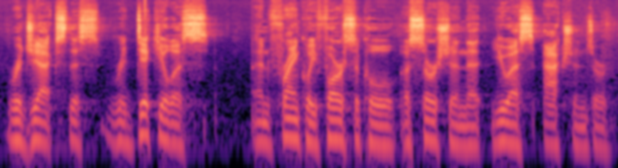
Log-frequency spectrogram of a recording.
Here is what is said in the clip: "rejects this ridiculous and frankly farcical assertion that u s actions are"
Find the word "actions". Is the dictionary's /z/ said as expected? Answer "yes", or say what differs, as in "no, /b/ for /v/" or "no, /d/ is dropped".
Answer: yes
